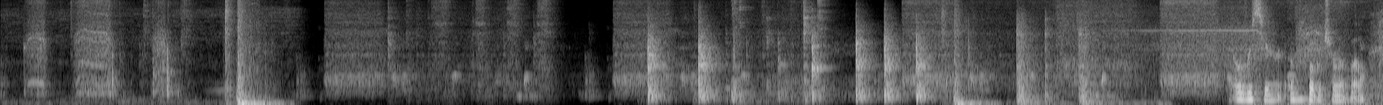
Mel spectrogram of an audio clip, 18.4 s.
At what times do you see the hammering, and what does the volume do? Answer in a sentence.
You can hear the hammering from 8.6 to 12.9 s, getting quieter then louder; and briefly from 13.6 to 15.3 s.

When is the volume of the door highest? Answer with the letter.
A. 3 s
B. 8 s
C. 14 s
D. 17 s
A.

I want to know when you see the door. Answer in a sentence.
The door can be heard from 3.0 to 3.8 s and from 12.6 to 13.3 s.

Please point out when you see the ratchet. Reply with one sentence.
The ratchet can be heard from 0.9 to 2.6 s, from 5.2 to 7.4 s, from 9.2 to 11.1 s and from 14.0 to 15.7 s.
